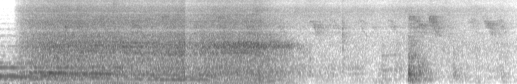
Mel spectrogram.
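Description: Mercedes-Benz SLK's engine running, then switched off about four and a half seconds in, when the sound drops away. A single knock follows near six seconds, with a few faint high chirps.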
